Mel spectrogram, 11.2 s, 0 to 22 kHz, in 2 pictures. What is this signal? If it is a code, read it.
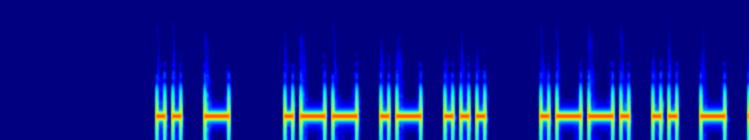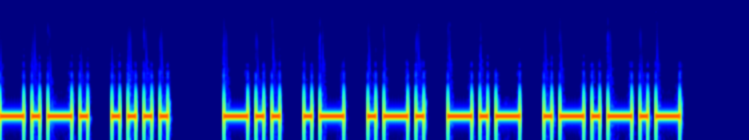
Morse code, heard as a keyed tone, about 19 wpm, 700 Hz. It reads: IT WAS PITCH DARK.
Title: Sentences from Top 1300 Words 20wpm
